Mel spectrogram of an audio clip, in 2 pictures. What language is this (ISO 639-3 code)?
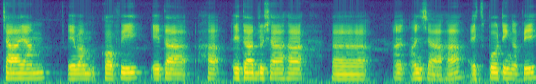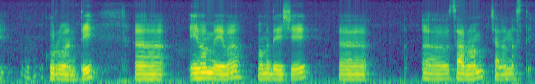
san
